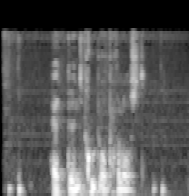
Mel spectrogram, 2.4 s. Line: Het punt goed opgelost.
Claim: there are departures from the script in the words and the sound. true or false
false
